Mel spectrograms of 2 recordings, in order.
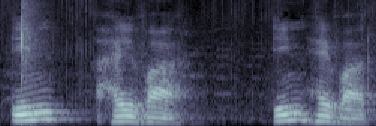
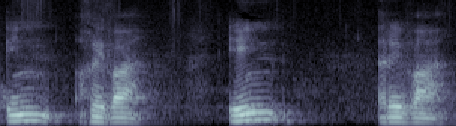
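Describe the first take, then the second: First: Inhevar with nasal IN, then H for R; H variant. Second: Inreva drawn out slowly, nasal IN then R; R variant. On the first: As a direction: say inhevar with a breathed H after IN. (inhevar kwa puani, H badala ya R) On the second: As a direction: stretch inreva, with R after the nasal IN. (inreva polepole, kwa sauti ya R) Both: Shown as a demonstration. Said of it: "ukazungumza R au ukatele H".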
